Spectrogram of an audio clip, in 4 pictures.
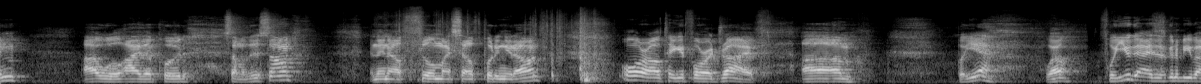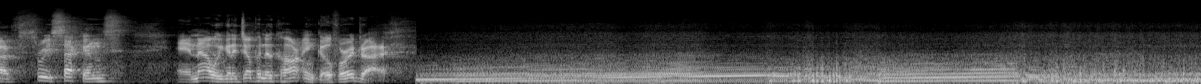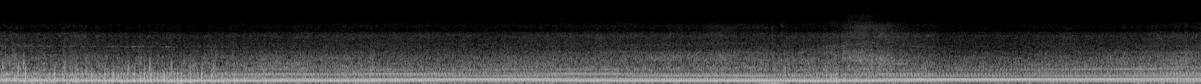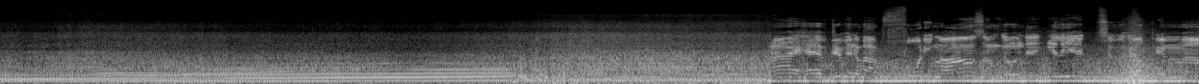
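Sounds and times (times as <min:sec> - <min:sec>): road and tyre noise: 0:00.0 - 0:06.2, 0:16.1 - 0:48.0
car engine pulling through gears: 0:16.2 - 0:48.0.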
